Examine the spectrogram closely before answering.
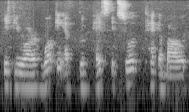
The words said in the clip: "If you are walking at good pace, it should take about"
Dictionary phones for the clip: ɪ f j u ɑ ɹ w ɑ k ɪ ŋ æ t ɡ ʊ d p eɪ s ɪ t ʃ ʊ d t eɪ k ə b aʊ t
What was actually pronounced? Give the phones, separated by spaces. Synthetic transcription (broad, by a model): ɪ f j u ɑ ɹ w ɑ k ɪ ŋ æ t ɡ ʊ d p eɪ s ɪ t s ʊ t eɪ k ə b aʊ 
